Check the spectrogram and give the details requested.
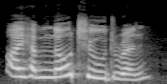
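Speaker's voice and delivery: high, tearful plea; mild sob in the voice; sad crying woman. Acted. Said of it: "cries the woman".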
